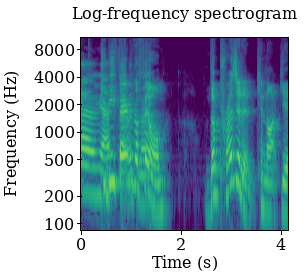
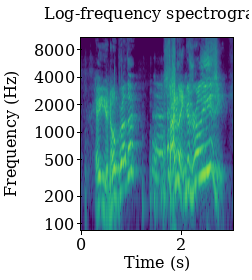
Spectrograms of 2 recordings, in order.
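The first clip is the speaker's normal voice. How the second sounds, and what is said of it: Imitates another person's voice. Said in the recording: “That was my Rock impression. ... Pretty good Rock.”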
